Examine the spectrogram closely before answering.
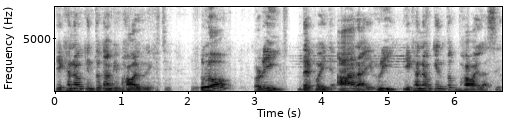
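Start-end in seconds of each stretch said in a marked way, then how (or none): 2.2-3.3 গ্ল, pause, then রি, each on its own; broken into syllables. Shown as a demonstration. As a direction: sound out গ্ল and রি as separate syllables. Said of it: "ভেঙে ভেঙে উচ্চারণ করি".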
